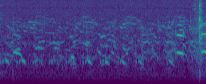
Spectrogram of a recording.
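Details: A dense chorus of many gulls on an island with lots of seagulls, the former mine site known as Seagull Island, at sunrise. Overlapping harsh, wailing, downslurred cries, with a brief knock near the end.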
